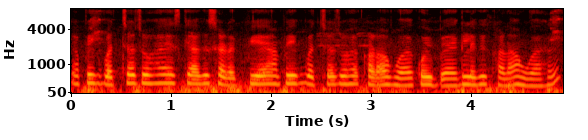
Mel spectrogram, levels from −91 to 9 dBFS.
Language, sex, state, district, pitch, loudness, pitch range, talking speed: Hindi, female, Uttar Pradesh, Deoria, 240 Hz, -35 LUFS, 205-260 Hz, 330 wpm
